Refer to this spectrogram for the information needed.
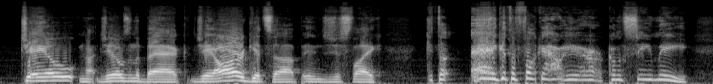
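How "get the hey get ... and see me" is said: mock shrill, high, heated, furious yell. Retelling a friend shouting in the street at three in the morning: imitating someone yelling. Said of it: "he's yelling".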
